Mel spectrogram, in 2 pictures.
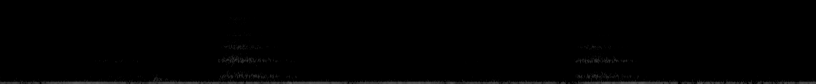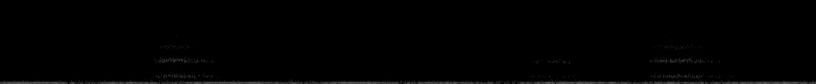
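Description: Slow, noisy breaths about every four seconds with soft rattling snores over a steady low room hum; light snoring during sleep.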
